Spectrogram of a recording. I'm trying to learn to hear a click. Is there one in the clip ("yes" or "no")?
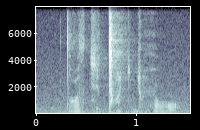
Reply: yes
